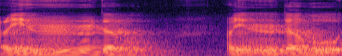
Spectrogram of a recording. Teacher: ഇഖ്ഫ ഹഖീഖി നൽകി, മറച്ച് മണിക്കുക, വ്യക്തമാക്കി മണിക്കണം. ഇൻദഹു, ഇൻദഹു എന്നതിലെ ദമീറിന് മദ്ദുസ്സിലത്ത് സൂറ നൽകി ദീർഘിപ്പിക്കുക, രണ്ട് ഹറക്കത്തിൻ്റെ അളവിൽ.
